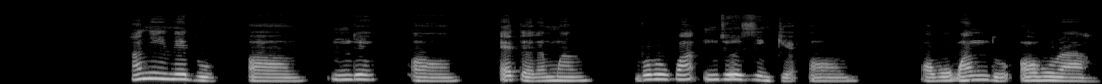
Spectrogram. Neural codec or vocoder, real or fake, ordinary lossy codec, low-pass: none; real; none; none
